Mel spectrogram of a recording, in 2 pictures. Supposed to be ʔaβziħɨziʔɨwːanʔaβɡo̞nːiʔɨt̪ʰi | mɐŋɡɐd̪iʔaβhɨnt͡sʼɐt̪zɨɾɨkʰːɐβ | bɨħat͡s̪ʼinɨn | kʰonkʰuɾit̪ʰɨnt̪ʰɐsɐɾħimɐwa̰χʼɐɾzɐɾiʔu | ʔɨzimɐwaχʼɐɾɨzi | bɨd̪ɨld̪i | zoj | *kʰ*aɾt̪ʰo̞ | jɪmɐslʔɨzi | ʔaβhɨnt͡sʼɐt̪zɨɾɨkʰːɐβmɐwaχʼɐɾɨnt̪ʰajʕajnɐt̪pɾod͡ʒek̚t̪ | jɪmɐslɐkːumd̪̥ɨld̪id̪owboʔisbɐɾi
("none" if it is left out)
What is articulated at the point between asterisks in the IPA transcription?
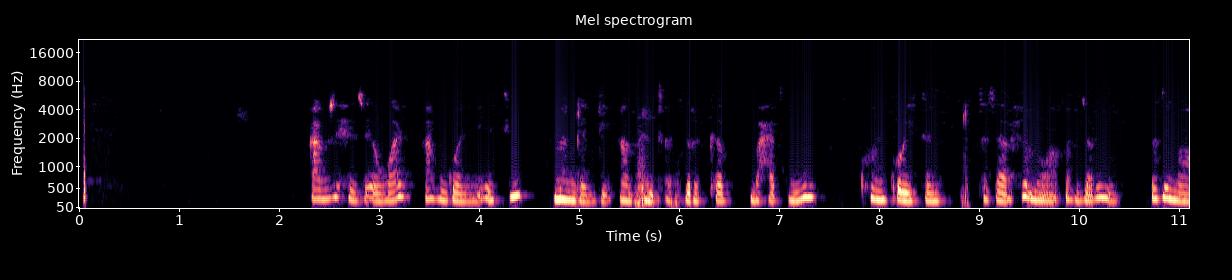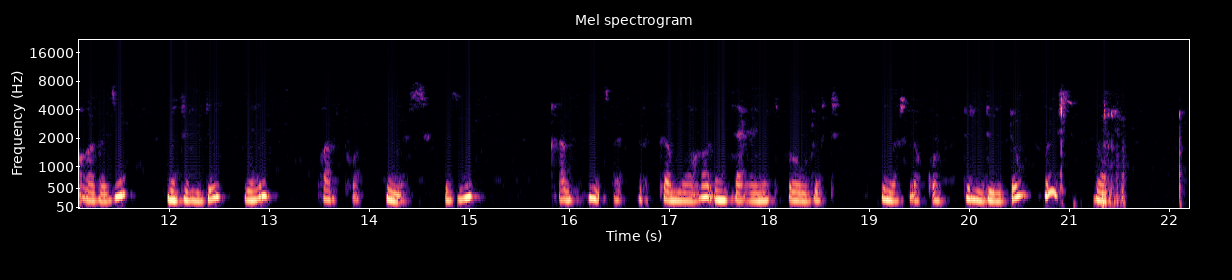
pʰ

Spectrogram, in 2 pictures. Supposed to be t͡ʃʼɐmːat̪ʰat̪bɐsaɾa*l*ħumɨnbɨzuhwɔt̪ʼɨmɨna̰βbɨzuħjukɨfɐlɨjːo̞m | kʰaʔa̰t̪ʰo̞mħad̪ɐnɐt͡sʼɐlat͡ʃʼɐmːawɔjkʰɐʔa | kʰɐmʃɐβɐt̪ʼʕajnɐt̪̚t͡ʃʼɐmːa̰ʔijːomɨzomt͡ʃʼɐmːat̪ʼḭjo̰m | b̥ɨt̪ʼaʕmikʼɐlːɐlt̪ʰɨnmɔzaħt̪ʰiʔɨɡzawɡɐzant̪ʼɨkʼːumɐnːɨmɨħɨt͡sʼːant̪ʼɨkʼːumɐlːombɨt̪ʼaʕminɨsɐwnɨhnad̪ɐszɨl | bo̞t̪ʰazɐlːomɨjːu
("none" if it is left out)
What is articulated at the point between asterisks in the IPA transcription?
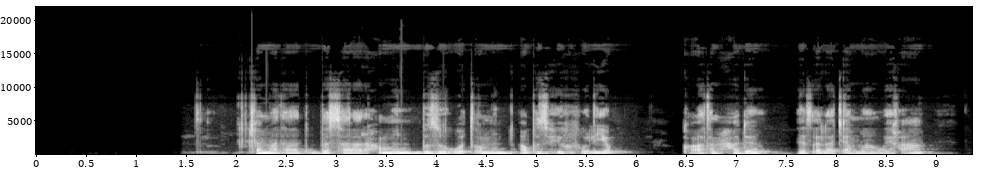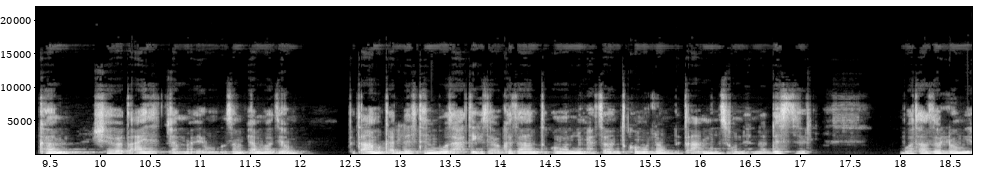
ɾ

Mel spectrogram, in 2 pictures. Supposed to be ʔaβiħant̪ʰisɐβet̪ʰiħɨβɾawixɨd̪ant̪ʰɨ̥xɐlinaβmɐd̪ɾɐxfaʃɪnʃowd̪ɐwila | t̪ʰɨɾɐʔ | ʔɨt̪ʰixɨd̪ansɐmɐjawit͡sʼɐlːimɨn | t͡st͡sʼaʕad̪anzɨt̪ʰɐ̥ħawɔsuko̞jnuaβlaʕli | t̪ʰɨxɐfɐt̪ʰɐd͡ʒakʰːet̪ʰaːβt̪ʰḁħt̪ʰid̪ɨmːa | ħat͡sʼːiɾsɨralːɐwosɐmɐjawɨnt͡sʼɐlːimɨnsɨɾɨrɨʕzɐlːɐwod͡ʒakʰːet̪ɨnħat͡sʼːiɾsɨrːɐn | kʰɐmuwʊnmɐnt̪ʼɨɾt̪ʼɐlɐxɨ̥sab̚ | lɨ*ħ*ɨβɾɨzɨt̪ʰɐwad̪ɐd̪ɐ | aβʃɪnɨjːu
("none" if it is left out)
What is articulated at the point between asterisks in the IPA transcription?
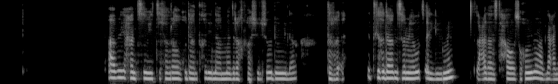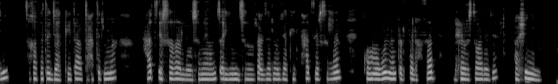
ħ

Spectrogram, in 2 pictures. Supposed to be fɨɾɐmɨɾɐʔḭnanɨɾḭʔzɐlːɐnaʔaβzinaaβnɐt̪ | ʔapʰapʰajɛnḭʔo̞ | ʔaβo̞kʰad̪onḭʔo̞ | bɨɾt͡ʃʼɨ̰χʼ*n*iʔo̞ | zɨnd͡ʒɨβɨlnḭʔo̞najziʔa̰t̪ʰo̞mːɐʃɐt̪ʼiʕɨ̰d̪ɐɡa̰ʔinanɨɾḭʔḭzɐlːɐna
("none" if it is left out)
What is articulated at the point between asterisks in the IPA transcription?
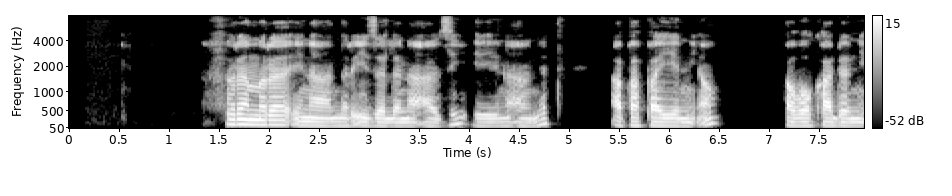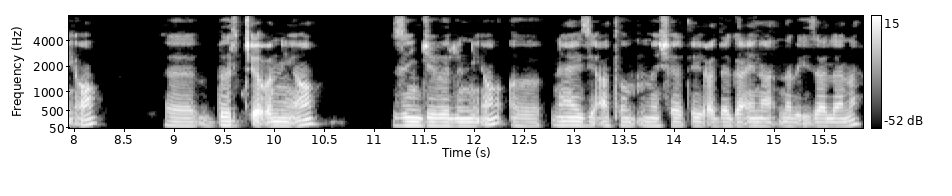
n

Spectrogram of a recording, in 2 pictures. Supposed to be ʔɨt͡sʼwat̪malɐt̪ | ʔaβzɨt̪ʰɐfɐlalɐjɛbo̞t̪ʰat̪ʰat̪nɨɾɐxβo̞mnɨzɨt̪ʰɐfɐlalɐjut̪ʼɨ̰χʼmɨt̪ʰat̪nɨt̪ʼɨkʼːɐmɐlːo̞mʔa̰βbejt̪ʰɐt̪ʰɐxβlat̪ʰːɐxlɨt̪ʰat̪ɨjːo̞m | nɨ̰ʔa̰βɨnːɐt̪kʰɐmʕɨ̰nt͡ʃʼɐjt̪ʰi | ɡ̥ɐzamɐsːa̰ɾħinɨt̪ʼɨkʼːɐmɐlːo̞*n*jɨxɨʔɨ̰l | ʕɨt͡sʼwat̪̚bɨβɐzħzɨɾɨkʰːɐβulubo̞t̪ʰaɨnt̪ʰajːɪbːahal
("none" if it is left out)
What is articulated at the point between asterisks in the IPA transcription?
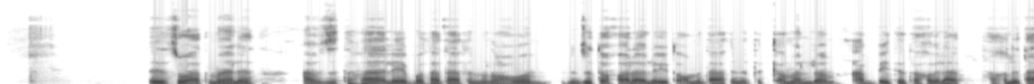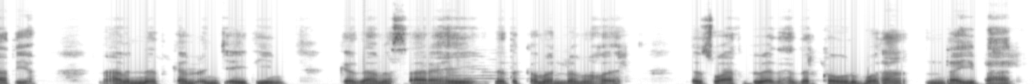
m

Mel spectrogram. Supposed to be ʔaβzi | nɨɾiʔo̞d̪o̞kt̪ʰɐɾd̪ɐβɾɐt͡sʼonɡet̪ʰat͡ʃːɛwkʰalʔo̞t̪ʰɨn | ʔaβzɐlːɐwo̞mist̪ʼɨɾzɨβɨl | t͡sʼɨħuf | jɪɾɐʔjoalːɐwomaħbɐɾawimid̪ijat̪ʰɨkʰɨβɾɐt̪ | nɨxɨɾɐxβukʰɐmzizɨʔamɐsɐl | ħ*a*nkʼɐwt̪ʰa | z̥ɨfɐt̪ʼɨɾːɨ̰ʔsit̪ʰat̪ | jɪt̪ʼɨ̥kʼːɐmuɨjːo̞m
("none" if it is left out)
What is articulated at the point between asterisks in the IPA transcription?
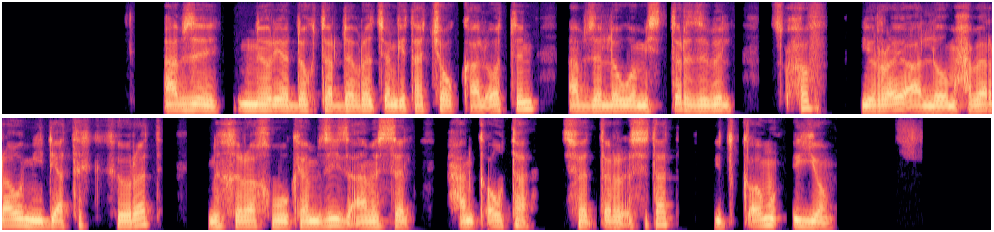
a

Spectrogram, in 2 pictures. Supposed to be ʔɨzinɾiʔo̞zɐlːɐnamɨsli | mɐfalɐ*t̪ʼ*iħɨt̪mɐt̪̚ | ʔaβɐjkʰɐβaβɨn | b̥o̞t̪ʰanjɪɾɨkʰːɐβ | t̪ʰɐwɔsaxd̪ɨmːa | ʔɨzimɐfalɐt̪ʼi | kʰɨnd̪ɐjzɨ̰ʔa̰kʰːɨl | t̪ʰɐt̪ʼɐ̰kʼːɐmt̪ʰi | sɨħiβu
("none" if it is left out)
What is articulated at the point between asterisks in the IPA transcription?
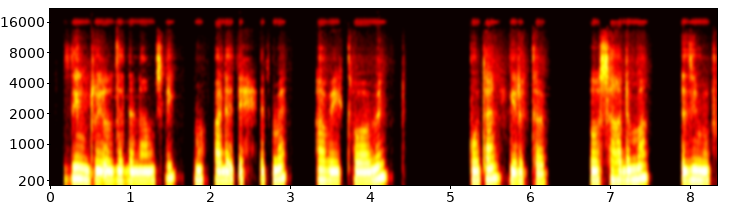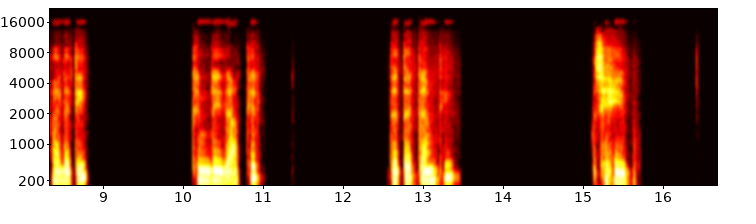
t̪ʼ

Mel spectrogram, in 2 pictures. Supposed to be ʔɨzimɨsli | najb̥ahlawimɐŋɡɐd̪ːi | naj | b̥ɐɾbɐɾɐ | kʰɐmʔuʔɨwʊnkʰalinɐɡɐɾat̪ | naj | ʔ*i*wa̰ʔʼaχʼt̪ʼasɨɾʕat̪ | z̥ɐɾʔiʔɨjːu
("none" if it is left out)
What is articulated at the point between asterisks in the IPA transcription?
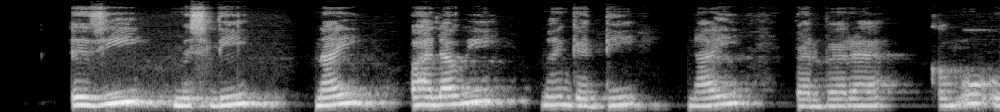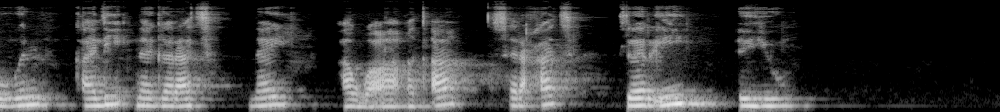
a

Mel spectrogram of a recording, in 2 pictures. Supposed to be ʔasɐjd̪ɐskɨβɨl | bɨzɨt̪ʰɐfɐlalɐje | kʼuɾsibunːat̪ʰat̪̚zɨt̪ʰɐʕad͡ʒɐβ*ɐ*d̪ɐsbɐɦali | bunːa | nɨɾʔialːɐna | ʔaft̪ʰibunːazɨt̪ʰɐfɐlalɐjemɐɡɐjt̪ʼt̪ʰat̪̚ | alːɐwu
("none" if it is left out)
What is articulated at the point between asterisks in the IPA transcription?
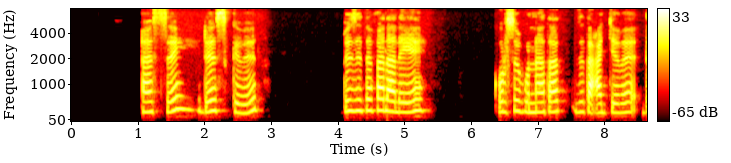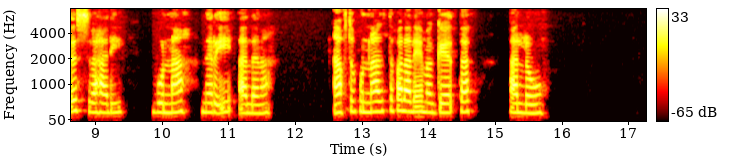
ɐ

